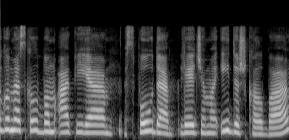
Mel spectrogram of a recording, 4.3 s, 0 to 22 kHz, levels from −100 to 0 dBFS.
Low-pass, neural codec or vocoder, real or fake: 9.9 kHz; vocoder, 22.05 kHz, 80 mel bands, Vocos; fake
